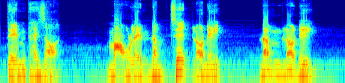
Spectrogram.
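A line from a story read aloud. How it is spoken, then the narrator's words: Shouting old man. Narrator (Vietnamese): Lão hét lên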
